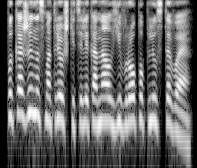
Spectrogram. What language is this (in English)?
Russian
